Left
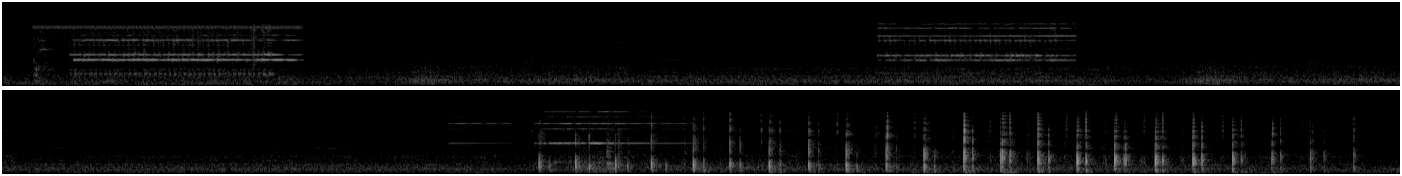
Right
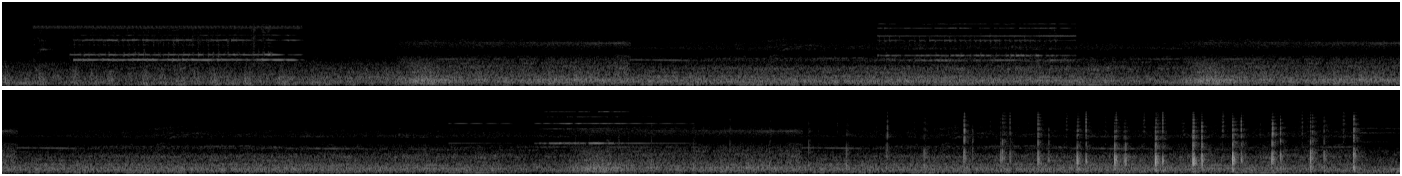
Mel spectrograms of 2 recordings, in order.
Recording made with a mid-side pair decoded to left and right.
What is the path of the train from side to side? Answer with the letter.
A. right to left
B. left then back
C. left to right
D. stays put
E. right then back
D.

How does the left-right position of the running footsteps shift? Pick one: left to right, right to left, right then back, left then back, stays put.
left to right.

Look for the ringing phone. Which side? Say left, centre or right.
left.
